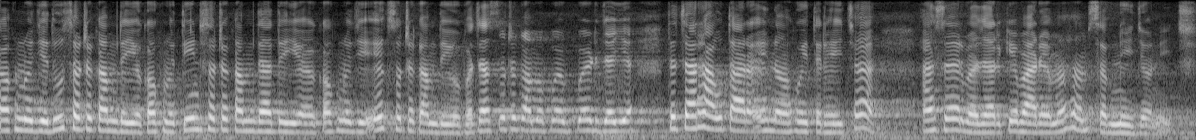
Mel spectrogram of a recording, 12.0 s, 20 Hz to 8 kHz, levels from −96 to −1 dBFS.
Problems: background sounds at intervals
